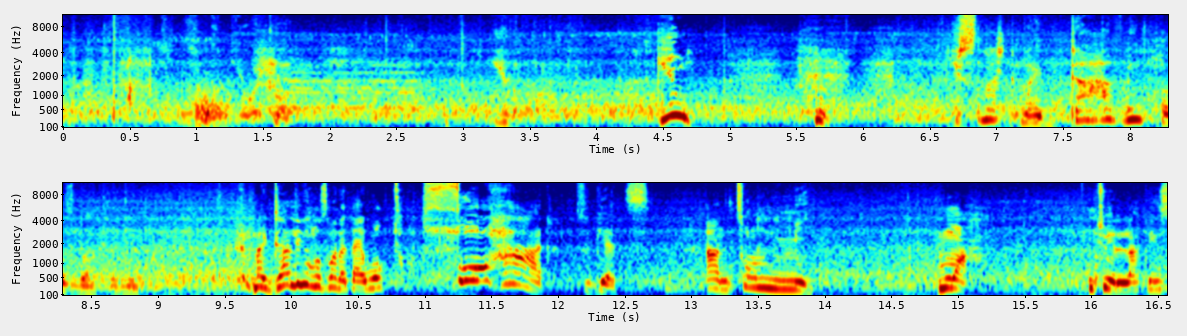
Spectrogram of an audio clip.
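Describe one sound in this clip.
A young woman speaks with animation and cries out loudly close by.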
